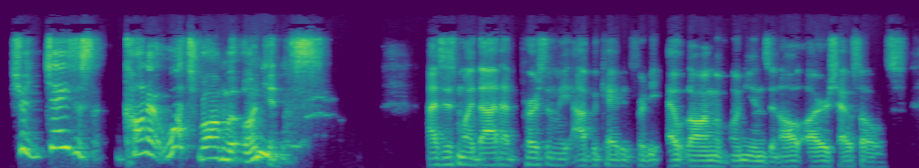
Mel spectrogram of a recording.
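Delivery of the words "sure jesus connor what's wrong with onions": much higher, louder shocked auntie; octave higher. Retold or imitated. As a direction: squeal it up high, outraged. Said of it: "My auntie's voice raised an octave or two".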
